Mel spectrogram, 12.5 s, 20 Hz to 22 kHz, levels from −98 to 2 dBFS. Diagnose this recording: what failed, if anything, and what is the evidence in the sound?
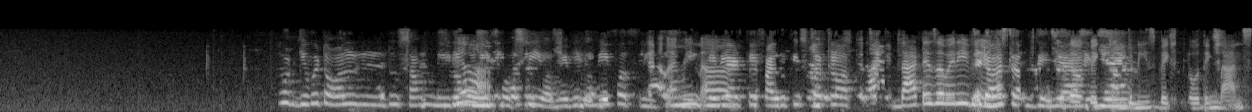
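Echo leak, in call processing at the far end, most likely from a loudspeaker whose echo canceller let its pickup through. A faint copy, about 30 dB down, flickers at 2.41 s with a 370 ms delay. From 3.77 to 9.0 s, and again from 10.32 to 12.23 s, a full-level copy trails the speech by 394 ms and then 423 ms. A spectrogram shows each syllable's harmonic pattern repeated about 0.4 s later. The waveform shows overlapping envelopes where gaps should be.

Speech suppressed in double talk, also call processing, likely the same canceller turning down the local talker while the echo overlapped it. The level drops by about 15 dB at 4.43–4.51 s, 6.43–6.63 s and 8.6–8.95 s. It drops by about 25 dB in pieces totalling roughly 0.7 s between 10.06 and 11.93 s. The waveform shows notched envelopes in those spans.

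Concealed Bluetooth headset packet loss, on the headset radio link. At 4.96 s a single gap of 7.5 ms, consistent with one lost frame, was filled by repeating recent waveform. It is nearly inaudible. A zoomed waveform shows a short stretch copied from just before, and a spectrogram shows a slight discontinuity at the boundary. The mSBC wideband codec on that link passes speech up to 8 kHz with only light grain.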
